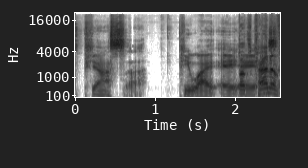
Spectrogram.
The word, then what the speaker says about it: Pyaasa: on freaking Wikipedia, because it's like Pyaasa, but it's like PJA:SA, and I don't know how to say that, so it doesn't help me pronounce it. I've been really butchering it then. I think it's Pyaasa.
